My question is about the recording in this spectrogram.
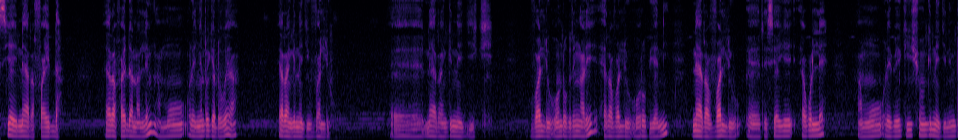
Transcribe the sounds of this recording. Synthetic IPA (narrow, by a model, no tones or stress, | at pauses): siainɛɾʔa̰faida | ɛɾafaidanaleŋamo̰ːɾeɲɛndɔkiadokɔja | jaɾaŋɡined͡ʒikvalju | nɛɾaŋɡined͡ʒḭk | valjuʔo̰ndokiɾiŋaɾeɛɾavaljuʔoɾopijani | nɛɾavaljuɛtesiajejakʊlɛ | a̰mɔ̰ːɾɛβekiʃoŋɡined͡ʒinimit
